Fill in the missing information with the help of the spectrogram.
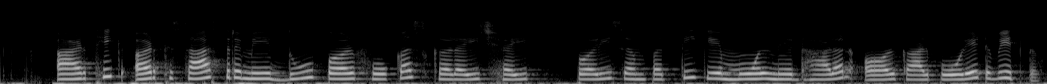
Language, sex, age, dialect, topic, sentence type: Magahi, female, 25-30, Western, banking, statement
